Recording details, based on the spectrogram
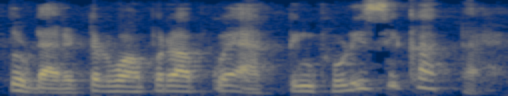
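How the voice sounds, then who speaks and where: A man's voice: fairly high pitch, big pitch swings, fast, darkish tone. A man teaching an acting class, explaining patiently and mixing English terms into his Hindi. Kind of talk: lecture. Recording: dull lo-fi recording.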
